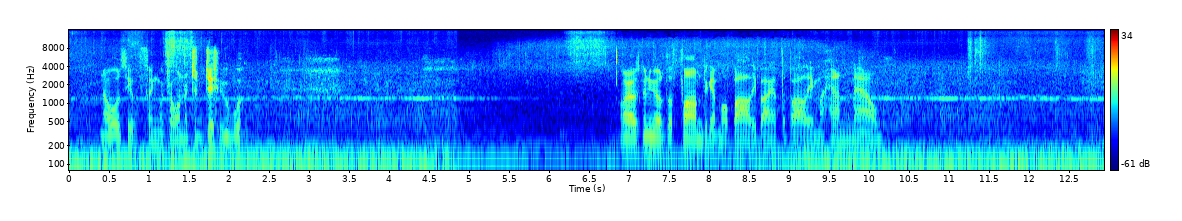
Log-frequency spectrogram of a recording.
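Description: A fire roars and crackles close by.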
